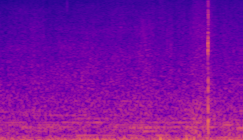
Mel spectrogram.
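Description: Wind rumbling on the camera's microphone aboard a sailing catamaran: a steady low rumble, with faint water noise beneath it.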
